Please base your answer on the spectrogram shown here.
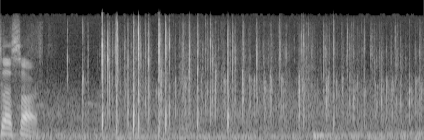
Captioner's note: applause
